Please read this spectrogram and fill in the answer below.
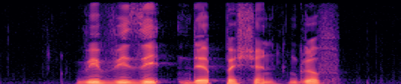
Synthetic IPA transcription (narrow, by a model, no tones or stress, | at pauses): wivizit̚dəpɛʃə̃nɡɹuf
